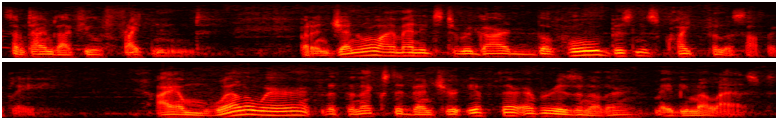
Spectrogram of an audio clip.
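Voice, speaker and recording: An actor playing an elderly, anxious but philosophical man, narrating in a deliberate, literary manner for radio drama. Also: on the low side, sing-song, slight background noise. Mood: reflective, resigned. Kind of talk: old-time radio dramatic reading. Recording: muffled vintage radio recording with music.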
